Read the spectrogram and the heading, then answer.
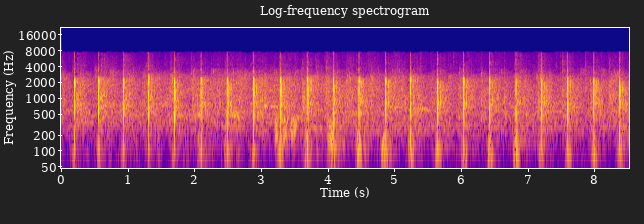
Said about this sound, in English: Put your Bibles down. Clap your hands one more time to God and give Him thanks.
